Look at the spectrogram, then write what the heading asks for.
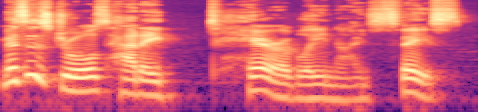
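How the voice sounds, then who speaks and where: Slow, animated man reading a story aloud. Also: a little high. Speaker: storybook reader. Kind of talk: slow, scripted read-aloud narration of a children's story.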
